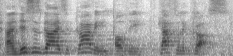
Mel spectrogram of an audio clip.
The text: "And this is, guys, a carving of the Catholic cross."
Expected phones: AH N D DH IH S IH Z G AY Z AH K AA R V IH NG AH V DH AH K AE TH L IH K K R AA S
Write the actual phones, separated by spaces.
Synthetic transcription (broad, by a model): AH N DH IH S IH Z G AY S AH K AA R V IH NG AH V DH AH K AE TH L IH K K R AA S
